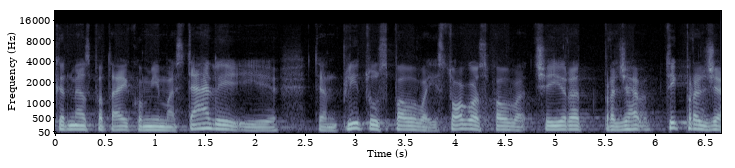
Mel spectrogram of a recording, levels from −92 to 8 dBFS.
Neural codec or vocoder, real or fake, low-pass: none; real; 14.4 kHz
